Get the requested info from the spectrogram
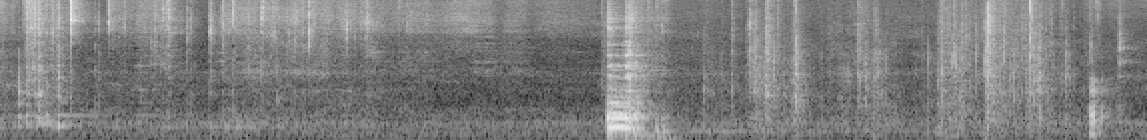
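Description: Spatula scraping and tapping the last coated cereal out of a stainless steel mixing bowl into a plastic zip-top bag. Light scrapes and scattered clicks, with one louder knock about halfway through.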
